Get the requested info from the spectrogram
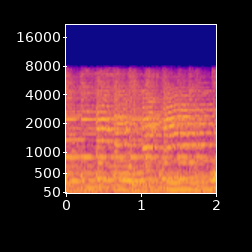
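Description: Live band music led by strummed acoustic guitars, playing steadily, with a voice coming in at the very end.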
